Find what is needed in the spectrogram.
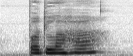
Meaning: floor
- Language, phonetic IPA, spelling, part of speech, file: Czech, [ˈpodlaɦa], podlaha, noun, Cs-podlaha.ogg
